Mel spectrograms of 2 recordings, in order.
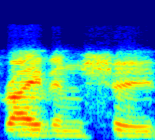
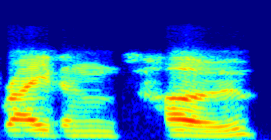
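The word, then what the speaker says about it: Ravenshoe: um So Raven so which looks like it's Raven's shoe but it's pronounced Raven's hoe you've got to break it up correctly is to the right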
